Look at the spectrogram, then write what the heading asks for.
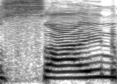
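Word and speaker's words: sign: इसको हम लोग साइन पढ़ेंगे। यानी यहां पे जी साइलेंट है।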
